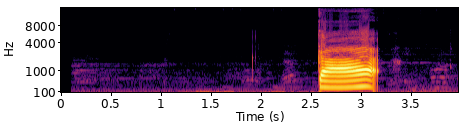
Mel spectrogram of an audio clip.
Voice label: Tone 4 is high tone female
